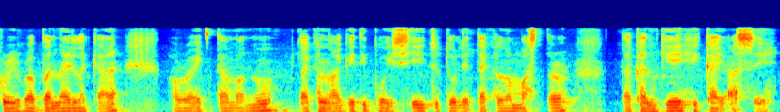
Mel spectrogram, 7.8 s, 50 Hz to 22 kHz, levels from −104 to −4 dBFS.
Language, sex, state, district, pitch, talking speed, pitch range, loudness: Nagamese, male, Nagaland, Dimapur, 100 Hz, 145 wpm, 100-105 Hz, -21 LUFS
